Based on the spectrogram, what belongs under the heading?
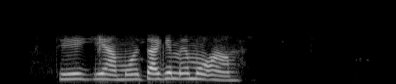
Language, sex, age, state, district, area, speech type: Santali, female, 30-45, West Bengal, Malda, rural, conversation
